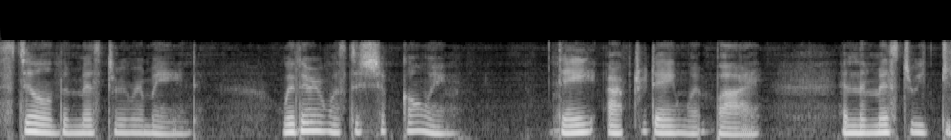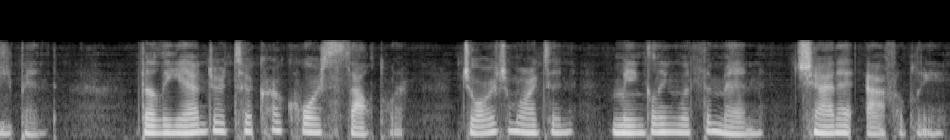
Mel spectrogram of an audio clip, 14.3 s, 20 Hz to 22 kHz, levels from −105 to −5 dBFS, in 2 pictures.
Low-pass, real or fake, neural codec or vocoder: 7.2 kHz; fake; codec, 24 kHz, 6 kbps, HILCodec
